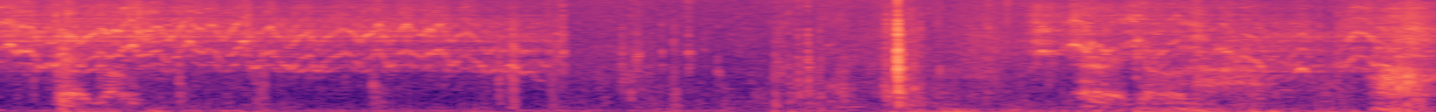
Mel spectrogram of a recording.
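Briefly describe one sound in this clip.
A fishing reel whirs and clicks as line is pulled out.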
